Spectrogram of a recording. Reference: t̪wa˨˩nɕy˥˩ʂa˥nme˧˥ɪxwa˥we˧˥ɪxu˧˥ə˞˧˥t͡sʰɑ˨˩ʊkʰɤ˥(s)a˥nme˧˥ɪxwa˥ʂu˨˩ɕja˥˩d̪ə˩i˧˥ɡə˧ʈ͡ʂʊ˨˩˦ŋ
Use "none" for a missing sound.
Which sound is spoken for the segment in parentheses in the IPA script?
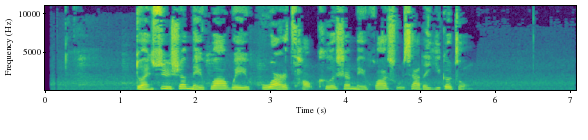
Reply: ʂ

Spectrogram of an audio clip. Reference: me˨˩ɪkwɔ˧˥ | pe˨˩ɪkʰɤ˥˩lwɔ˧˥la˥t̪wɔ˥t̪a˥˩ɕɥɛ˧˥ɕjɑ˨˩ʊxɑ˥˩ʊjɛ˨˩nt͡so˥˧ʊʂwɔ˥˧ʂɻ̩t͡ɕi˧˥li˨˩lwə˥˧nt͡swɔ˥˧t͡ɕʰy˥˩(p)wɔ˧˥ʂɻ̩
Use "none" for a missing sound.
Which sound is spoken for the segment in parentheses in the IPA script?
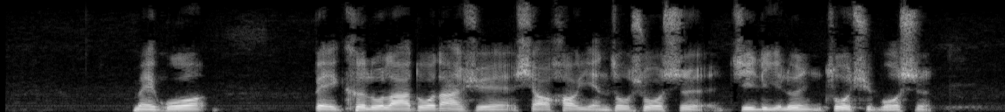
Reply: p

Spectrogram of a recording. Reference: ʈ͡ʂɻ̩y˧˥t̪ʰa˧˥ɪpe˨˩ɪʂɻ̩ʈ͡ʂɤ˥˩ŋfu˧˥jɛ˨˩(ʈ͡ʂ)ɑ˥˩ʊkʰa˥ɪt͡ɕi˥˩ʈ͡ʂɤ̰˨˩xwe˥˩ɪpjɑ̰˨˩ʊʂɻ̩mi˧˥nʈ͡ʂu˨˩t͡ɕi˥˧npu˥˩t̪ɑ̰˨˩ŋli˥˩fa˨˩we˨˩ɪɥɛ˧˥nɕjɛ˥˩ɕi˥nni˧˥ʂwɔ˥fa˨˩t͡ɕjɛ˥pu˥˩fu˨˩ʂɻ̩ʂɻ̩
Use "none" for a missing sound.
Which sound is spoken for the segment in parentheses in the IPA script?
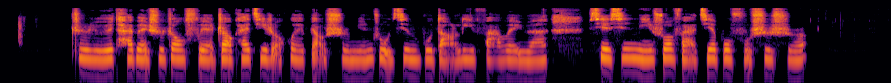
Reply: ʈ͡ʂ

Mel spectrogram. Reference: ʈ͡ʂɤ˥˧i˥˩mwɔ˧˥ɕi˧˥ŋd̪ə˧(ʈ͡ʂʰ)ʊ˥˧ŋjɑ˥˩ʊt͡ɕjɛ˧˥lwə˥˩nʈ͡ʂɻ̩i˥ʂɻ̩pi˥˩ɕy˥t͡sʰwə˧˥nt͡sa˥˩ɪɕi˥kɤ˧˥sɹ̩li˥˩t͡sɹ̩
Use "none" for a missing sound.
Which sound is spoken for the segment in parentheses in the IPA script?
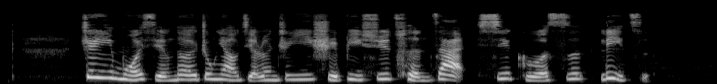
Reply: ʈ͡ʂ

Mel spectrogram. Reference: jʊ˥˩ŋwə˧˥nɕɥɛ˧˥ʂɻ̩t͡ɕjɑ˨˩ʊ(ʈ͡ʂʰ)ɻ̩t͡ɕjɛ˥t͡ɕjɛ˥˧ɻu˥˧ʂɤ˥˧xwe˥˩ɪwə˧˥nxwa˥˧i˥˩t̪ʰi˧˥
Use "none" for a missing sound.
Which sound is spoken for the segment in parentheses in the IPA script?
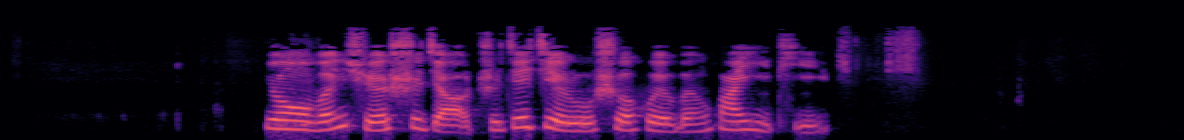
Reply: ʈ͡ʂ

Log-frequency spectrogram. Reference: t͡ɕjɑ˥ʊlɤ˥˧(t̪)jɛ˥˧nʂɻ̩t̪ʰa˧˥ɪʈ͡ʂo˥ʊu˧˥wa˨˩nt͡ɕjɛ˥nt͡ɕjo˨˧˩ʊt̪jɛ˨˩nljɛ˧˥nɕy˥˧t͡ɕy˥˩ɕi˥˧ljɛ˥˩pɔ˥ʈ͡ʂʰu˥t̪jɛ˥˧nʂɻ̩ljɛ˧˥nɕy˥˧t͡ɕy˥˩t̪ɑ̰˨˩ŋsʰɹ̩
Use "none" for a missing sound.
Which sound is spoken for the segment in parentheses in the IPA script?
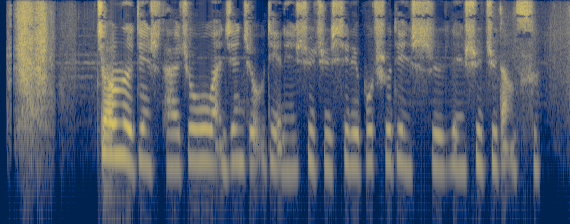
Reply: t̪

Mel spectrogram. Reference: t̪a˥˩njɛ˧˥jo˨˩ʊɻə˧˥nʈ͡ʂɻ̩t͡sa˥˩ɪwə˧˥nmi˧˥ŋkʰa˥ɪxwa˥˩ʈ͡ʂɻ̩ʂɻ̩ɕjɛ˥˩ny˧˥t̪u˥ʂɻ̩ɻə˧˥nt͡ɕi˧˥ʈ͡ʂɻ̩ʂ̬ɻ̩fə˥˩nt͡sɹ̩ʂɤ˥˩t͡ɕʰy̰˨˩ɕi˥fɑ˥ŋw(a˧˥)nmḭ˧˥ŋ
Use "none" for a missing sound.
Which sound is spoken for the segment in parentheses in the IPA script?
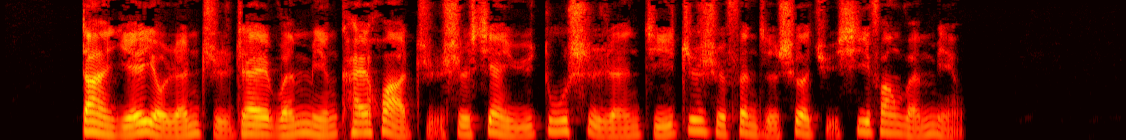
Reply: ə˧˥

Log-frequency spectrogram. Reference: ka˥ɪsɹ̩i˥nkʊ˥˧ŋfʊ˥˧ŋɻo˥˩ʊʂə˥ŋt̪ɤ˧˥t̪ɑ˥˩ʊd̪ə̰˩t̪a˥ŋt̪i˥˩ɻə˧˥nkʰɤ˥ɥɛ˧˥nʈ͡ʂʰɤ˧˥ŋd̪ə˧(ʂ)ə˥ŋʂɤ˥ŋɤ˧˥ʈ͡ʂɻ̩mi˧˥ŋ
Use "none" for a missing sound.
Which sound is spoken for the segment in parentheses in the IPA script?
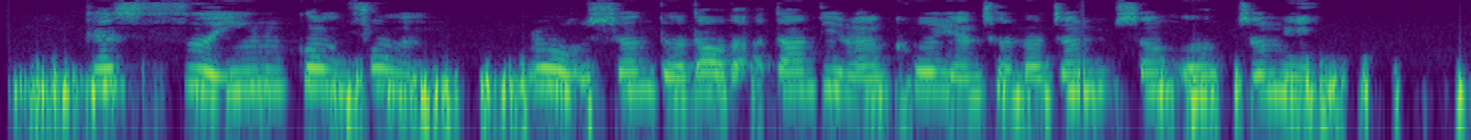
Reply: ʈ͡ʂ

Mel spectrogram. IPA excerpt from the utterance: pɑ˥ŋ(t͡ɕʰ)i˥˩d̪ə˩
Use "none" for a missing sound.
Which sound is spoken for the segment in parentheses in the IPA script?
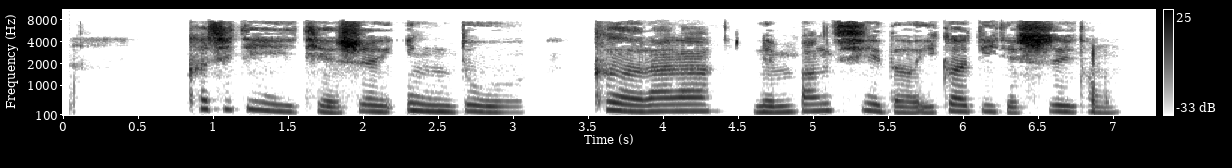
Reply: t͡ɕʰ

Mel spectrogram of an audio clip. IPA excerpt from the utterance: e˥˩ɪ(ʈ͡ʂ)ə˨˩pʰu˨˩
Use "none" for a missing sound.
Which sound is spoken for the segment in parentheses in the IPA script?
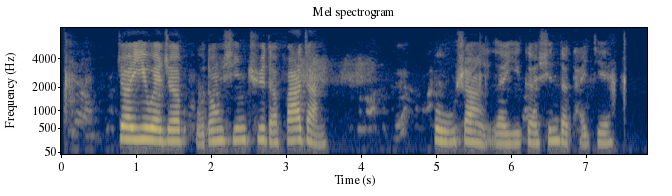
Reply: ʈ͡ʂ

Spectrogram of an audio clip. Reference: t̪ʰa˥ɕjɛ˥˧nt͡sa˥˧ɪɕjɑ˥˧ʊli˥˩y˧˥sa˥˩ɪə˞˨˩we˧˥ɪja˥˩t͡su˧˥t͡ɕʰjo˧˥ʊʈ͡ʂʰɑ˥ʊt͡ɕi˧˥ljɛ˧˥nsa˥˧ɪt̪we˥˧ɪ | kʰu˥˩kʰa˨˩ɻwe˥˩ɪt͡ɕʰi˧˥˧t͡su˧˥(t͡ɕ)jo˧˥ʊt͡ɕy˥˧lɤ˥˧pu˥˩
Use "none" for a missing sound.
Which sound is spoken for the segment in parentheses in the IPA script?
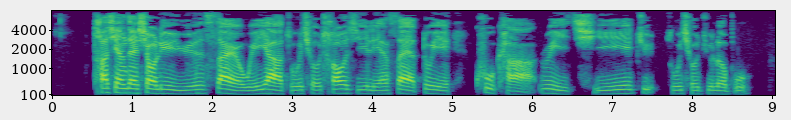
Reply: t͡ɕʰ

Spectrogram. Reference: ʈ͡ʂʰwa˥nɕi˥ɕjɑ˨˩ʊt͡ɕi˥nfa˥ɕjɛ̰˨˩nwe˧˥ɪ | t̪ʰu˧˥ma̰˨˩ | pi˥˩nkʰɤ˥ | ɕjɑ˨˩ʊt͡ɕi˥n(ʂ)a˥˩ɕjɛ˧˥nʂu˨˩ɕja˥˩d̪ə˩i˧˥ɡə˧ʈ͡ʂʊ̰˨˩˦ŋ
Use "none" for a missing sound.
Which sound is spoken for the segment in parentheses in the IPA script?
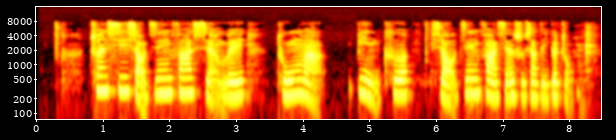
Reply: f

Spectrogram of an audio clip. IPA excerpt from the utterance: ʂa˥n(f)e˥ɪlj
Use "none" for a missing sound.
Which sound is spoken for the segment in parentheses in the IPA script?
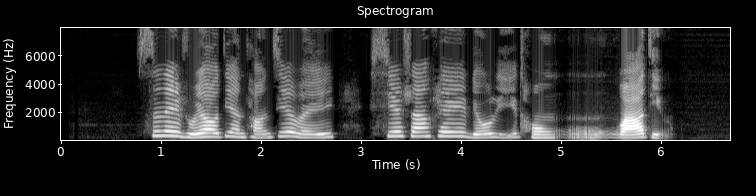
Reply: x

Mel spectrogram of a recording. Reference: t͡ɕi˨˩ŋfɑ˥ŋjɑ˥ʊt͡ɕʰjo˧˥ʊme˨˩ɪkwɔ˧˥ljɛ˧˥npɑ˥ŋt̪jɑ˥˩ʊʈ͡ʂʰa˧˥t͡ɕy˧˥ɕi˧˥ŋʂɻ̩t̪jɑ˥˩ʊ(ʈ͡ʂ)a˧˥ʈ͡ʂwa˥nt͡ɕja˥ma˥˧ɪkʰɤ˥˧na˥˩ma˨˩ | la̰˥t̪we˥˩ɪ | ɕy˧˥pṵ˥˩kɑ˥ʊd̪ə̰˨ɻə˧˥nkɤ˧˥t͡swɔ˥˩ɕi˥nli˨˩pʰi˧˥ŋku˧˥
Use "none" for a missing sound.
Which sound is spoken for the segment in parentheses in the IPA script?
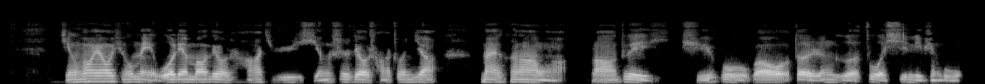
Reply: ʈ͡ʂʰ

